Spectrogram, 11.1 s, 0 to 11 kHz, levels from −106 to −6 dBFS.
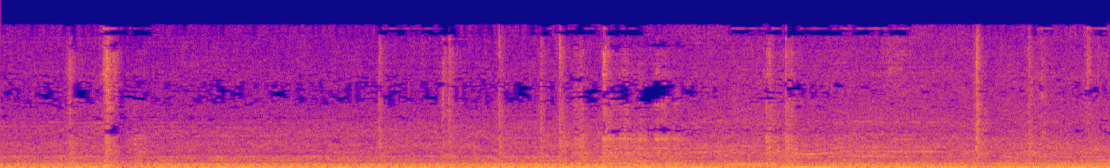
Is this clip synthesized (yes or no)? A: no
